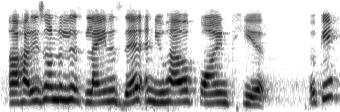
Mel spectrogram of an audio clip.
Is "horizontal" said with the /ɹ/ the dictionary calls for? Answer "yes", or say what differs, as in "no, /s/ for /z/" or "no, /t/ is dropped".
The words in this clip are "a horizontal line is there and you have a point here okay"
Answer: yes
